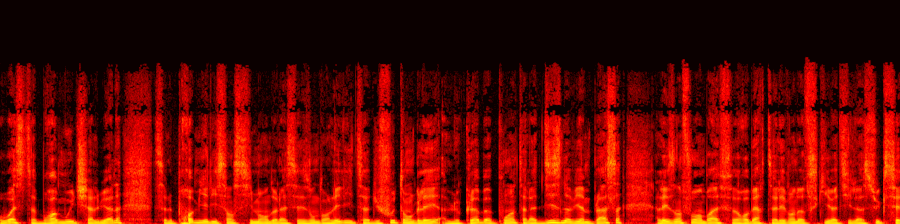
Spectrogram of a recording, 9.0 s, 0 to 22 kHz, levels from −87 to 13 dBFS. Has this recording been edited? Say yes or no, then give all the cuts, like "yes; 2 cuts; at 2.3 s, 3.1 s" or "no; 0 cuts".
no; 0 cuts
